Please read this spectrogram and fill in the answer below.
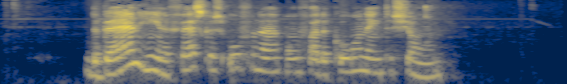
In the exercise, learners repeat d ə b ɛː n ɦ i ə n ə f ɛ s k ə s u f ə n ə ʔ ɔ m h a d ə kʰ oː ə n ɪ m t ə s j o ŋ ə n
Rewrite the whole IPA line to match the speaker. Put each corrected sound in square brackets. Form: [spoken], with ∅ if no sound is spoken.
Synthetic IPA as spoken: d ə b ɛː n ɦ i ə n ə f ɛ s k ə s u f ə n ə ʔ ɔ m [f] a d ə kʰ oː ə n ɪ [ŋ] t ə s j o ŋ ə n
